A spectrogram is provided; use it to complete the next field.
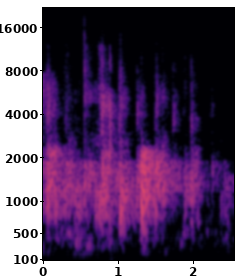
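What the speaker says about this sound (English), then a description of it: "Please welcome him with a round of applause." Brief, fairly faint applause from a conference audience, a patter of clapping that rises and fades over a couple of seconds.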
